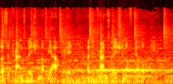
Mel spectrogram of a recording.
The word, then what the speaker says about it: Yahweh: In the Bible, only the four consonants are mentioned, YHWH, and scholars now fill it out to say that Yahweh is the best pronunciation.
